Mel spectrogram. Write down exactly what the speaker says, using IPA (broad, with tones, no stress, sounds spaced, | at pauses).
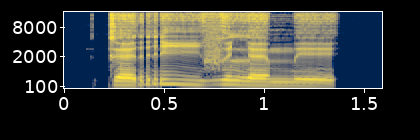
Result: k ɛ˨ r iː˦˨ v ɪ˦ l ɛ˨ m e˨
